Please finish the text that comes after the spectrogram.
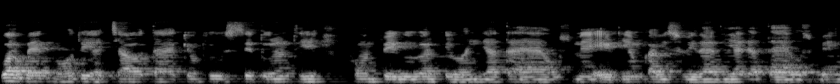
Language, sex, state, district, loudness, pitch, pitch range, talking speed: Hindi, male, Bihar, Jahanabad, -25 LUFS, 120 Hz, 115-125 Hz, 200 wpm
